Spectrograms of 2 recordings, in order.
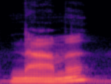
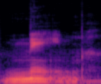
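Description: First: The vowel sounds like the German vowel. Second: The vowel sounds like the modern English vowel. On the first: This is how the word sounded before the change. "the old pronunciation is exactly the same as we would have in German now" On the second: This is how the word sounded after the change.

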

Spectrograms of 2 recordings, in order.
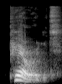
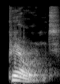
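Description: The two takes are said the same way.

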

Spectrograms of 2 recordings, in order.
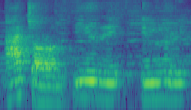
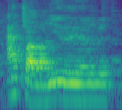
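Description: First: It is said slowly. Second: It is said at normal speed.

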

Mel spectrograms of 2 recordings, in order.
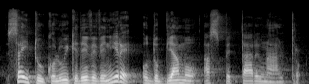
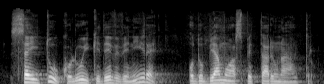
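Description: Both takes have the same delivery.

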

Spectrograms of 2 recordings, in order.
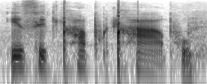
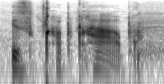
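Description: First: The word is said slowly and carefully. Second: The word is said very quickly.

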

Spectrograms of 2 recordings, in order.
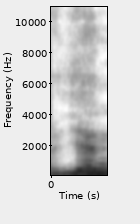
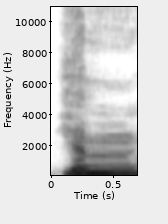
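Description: First: The syllable ends with an n sound. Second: The syllable ends with an m sound. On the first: The speaker calls it wrong. "Yen demiyorum artık" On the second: The speaker calls it right. "Yem diyorum artık. Mim çıkıyor"

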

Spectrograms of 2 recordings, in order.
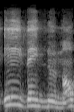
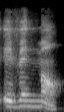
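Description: First: The third vowel is pronounced as a full syllable. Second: The third vowel is dropped from the word. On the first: The speaker calls it wrong. "We don't say événement" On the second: The speaker calls it right. "we now drop that third E"

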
